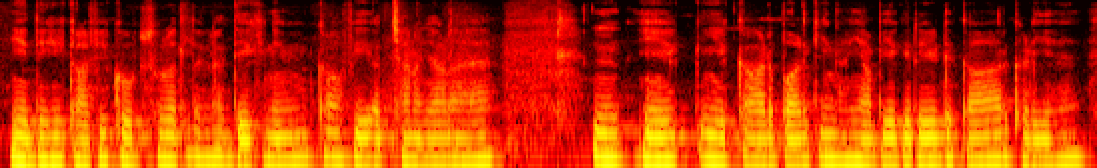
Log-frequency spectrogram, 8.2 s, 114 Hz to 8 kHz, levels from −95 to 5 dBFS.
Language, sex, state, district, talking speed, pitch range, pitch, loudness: Hindi, male, Bihar, Supaul, 170 wpm, 125-135 Hz, 125 Hz, -31 LUFS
